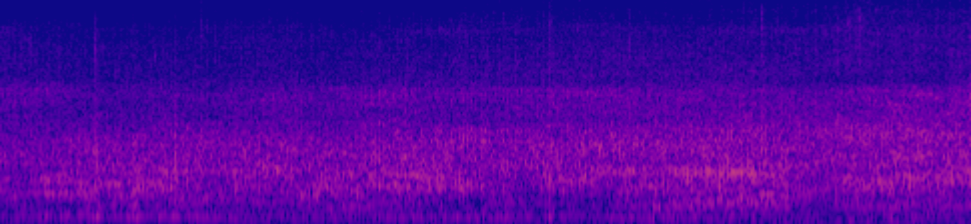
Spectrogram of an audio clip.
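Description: HO scale model steam locomotive running on the layout track: a steady whirring rattle of its motor and wheels, growing a little louder toward the end. It is running rough: it sounds terrible and needs a tune-up.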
